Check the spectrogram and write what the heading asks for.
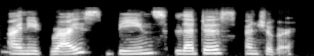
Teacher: so you'll be putting less emphasis on sugar okay because that's the last word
